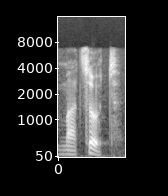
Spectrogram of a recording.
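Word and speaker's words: מַצּוֹת: So this word is pronounced matzot. And this word here is pronounced mitzvot. Here it's vo, and here it's o. So vo and o.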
